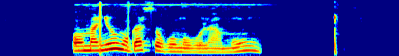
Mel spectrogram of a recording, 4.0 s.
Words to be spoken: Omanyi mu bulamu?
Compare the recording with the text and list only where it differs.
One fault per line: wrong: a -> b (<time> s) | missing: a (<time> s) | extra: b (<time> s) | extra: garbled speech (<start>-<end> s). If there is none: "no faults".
extra: omugaso gwo (1.1 s)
